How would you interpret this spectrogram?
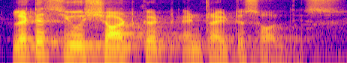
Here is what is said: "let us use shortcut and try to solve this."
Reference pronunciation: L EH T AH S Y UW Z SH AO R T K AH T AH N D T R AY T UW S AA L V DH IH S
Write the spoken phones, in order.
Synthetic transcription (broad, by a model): L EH T AH S Y UW Z SH AO R T K AH T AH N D T R AY T UW S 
